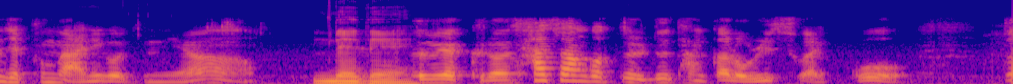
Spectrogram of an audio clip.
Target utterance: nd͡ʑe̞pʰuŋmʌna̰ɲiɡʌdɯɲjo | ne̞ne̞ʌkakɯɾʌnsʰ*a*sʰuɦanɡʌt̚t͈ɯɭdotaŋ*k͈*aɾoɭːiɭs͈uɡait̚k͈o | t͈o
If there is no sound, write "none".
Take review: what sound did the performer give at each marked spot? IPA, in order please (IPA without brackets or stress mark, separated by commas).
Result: a, k͈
